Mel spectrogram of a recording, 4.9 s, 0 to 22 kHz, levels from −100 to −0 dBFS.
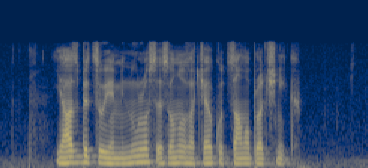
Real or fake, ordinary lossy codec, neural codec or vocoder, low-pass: real; none; none; none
